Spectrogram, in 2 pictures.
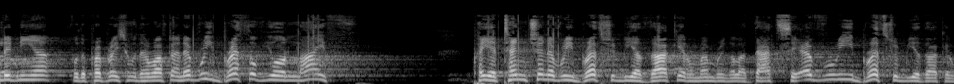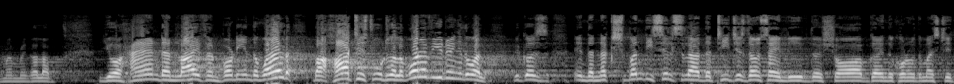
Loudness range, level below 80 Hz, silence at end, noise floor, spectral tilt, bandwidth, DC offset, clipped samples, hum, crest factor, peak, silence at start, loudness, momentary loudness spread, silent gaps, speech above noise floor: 10 LU; -50 dBFS; 0 s; -58 dBFS; -4.5 dB/octave; 11 kHz; under 0.1%; under 0.1%; none; 16 dB; 0 dBFS; 0 s; -16 LUFS; 14 LU; none; 43 dB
